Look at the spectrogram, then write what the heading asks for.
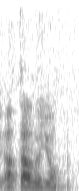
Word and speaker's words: Отава: When did Ataba Yo, Am I pronouncing it correctly? How do you how would how would you pronounce it? I would say Atava.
